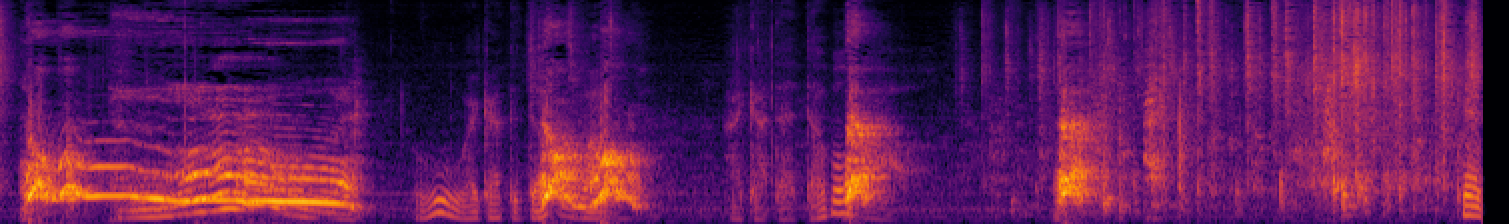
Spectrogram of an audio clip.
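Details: Two Border Collies, a female and a male, howl together: a long, wavering, mid-pitched howl, then shorter rising and falling yowls.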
